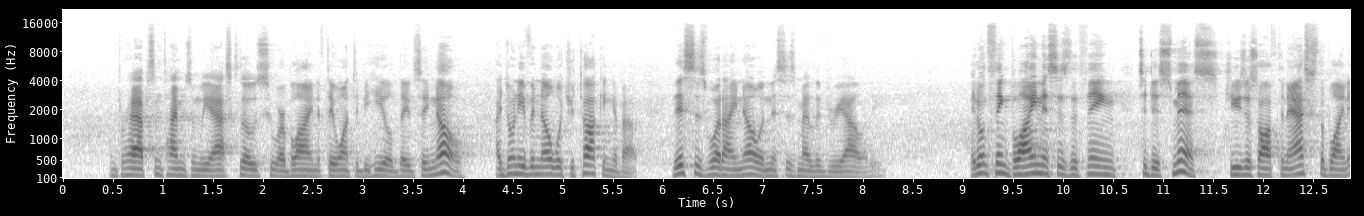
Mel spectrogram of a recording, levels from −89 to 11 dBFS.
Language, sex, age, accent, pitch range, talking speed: English, male, 30-49, American, 150-185 Hz, 240 wpm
